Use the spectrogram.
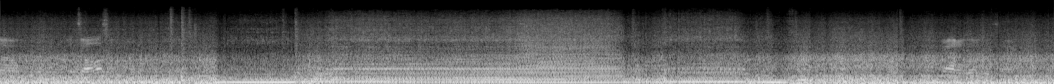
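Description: A daily-driven car's engine runs loud and close, revving up and holding steady tones before dropping back, with a voice talking over it.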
